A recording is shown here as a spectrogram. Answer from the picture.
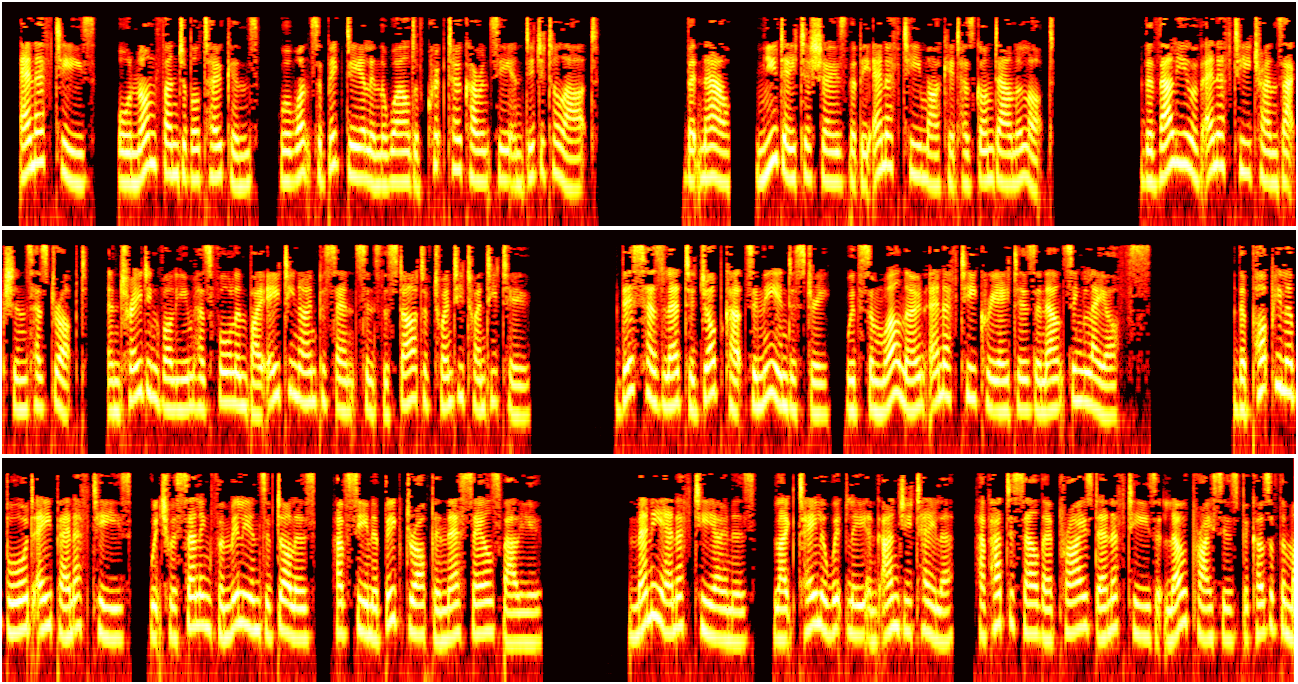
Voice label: English Upper Intermediate FAST Reading; NFT Market Sees Significant Decline Potential for R; English Newsroom

